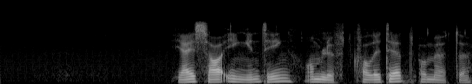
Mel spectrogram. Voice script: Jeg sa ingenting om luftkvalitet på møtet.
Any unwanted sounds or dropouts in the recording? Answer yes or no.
no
